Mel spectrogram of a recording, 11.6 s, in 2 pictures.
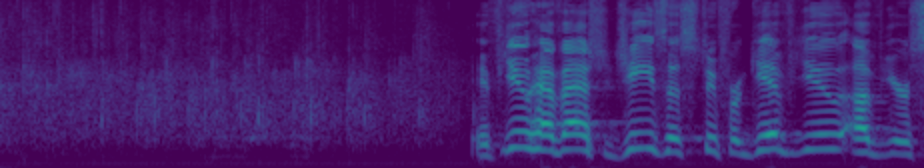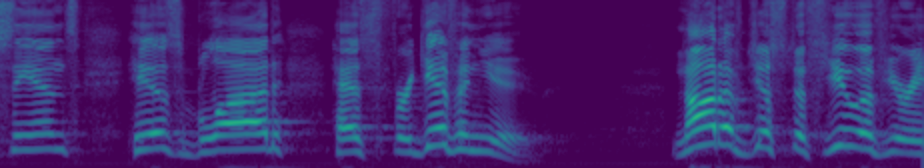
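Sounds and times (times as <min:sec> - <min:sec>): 
audience applause: 0:00.0 - 0:03.0
speech: 0:03.0 - 0:09.2, 0:10.0 - 0:11.5.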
